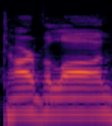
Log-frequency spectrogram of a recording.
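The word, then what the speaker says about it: Tar Valon: is in tar our volun and you're right tarvalon right show pronunciation sir show pronunciations um and um so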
